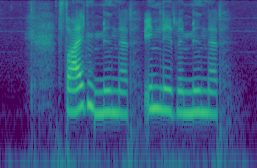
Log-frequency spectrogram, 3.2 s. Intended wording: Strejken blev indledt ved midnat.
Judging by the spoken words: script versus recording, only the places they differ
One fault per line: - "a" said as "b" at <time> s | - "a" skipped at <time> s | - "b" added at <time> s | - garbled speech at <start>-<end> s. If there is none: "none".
- "blev" said as "midnat" at 1.2 s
